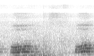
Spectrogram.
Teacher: ओ की ध्वनि क्या है? कंठ ओष्ठ है, यानी कंठ और ओष्ठ है।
